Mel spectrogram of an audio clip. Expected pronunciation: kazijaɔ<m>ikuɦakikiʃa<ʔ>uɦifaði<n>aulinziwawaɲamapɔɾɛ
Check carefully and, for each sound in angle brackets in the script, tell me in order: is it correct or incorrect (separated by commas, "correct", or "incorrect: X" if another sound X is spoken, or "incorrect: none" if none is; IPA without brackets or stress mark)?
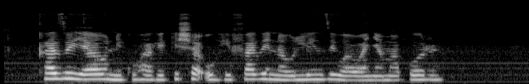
incorrect: n, correct, correct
